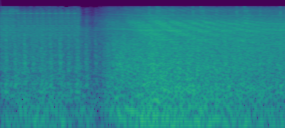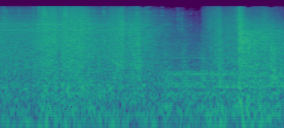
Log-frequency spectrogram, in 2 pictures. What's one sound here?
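A helicopter's rotor whirs and thumps.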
